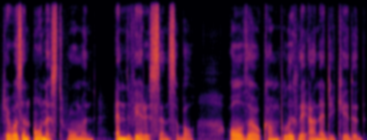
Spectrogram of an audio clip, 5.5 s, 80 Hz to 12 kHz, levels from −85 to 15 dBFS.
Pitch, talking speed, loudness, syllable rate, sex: 195 Hz, 120 wpm, -17 LUFS, 5.3 syllables/s, female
